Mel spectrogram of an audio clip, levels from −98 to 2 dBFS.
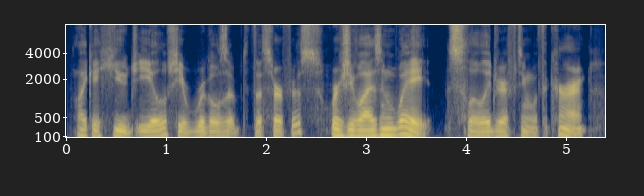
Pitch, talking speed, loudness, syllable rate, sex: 105 Hz, 220 wpm, -21 LUFS, 5.7 syllables/s, male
